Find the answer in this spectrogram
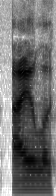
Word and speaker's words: Isla: Isla. Isla, like, it's like how you pronounce island. It's Isla. abantu basinga mu Uganda bamwita isla naye nga it's like it's island.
